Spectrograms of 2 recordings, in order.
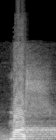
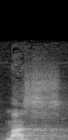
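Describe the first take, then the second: First: It is called at a very high pitch. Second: It is called at a normal pitch.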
